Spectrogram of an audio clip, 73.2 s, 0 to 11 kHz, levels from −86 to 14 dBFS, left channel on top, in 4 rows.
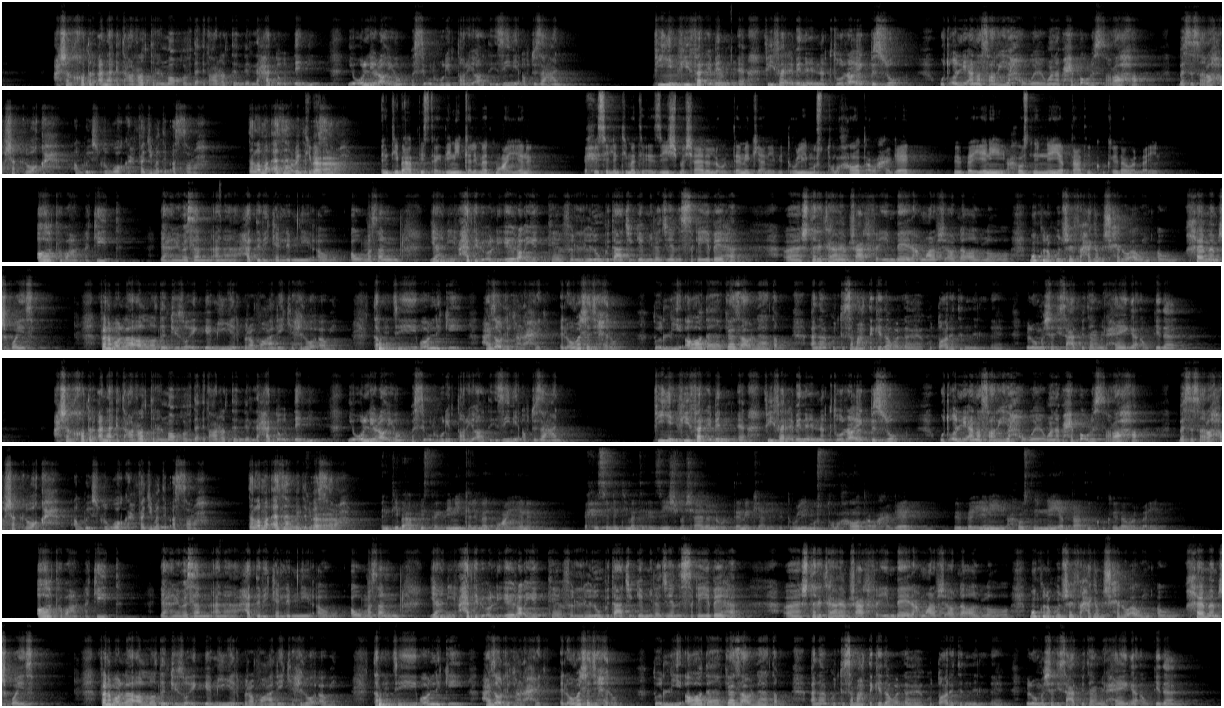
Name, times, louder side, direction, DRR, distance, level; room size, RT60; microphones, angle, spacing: voice 1, 0.8-8.5 9.8-13.4 13.8-17.0 17.4-21.4 22.0-23.5 37.1-38.4 39.0-55.4 56.0-59.9 60.2-64.2 64.4-72.5, right 1 dB, 10° right, 8 dB, 0.6 m, -34 dB
voice 2, 9.8-10.3 10.7-10.9 22.6-23.4 24.0-26.3 27.0-31.9 32.6-35.6 56.5-56.7, left 5 dB, 65° left, 10 dB, 0.7 m, -35 dB
13.5 x 11.0 x 8.5 m, 1.5 s
head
